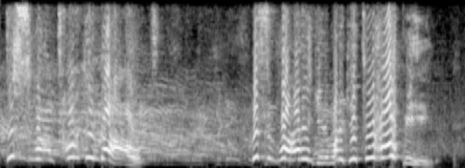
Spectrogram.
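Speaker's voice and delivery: high, despairing complaint at the team; exasperated wail. Real, not acted. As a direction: wail it high, dropping at the phrase ends. Ranting at team's defensive failure.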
